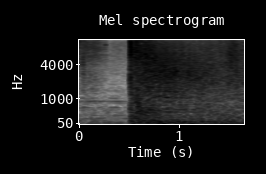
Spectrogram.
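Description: An explosion in the video game Far Cry 3 Blood Dragon hits suddenly after a short quiet hum, then a loud, dense roar continues to the end.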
